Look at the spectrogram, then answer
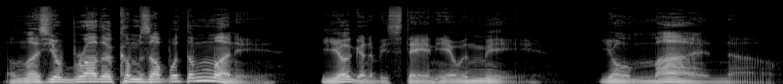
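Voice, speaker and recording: A man voicing a smooth, possessive mafia boss in an ASMR roleplay, menacing yet protective, teasing the listener with pet names. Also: deep voice, expressive, takes it slowly, darkish tone, no echo, studio quality, full character voice. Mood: smug menace. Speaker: audio roleplay performer. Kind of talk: ASMR roleplay drama acting.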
